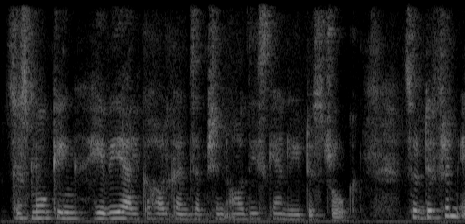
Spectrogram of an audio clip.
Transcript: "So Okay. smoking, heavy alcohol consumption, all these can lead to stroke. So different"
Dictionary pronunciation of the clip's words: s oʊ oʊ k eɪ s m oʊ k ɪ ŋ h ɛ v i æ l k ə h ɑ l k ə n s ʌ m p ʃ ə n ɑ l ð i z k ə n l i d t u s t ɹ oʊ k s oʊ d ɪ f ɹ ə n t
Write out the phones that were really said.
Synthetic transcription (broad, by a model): s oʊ oʊ s m oʊ k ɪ ŋ h ɛ v i æ l k ə h ɑ l k ə n s ʌ m p ʃ ə n ɑ l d i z k ə n l i d t u s t ɹ oʊ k s oʊ d ɪ f ɹ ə n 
